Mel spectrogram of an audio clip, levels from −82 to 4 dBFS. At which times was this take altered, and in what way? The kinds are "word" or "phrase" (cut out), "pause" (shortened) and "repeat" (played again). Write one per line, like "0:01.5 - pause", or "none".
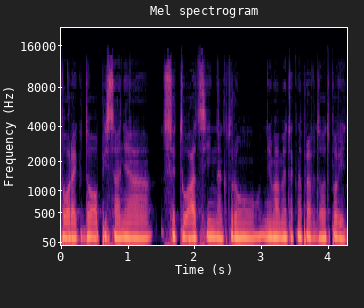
0:01.4 - pause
